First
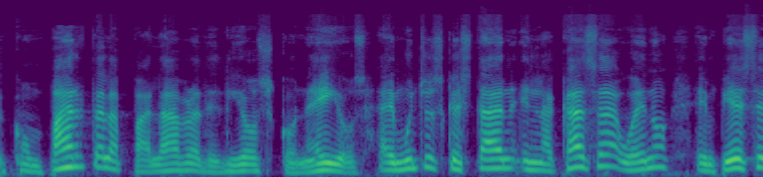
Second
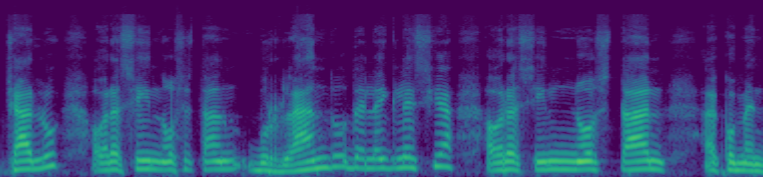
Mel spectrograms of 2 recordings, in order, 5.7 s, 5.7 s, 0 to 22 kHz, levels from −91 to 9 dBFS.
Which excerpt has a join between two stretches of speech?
first; 1 cut; at 2.7 s

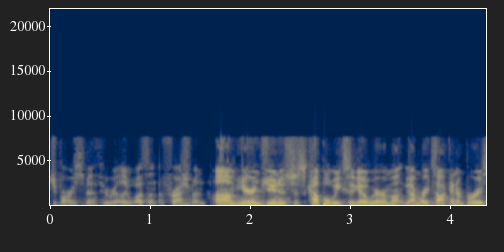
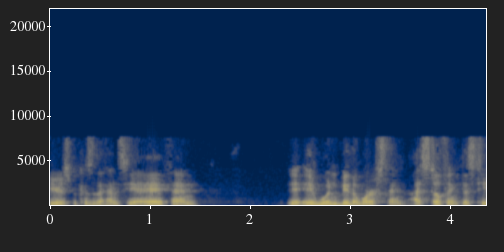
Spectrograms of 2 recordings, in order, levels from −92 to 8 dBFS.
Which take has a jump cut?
first; 1 cut; at 1.6 s

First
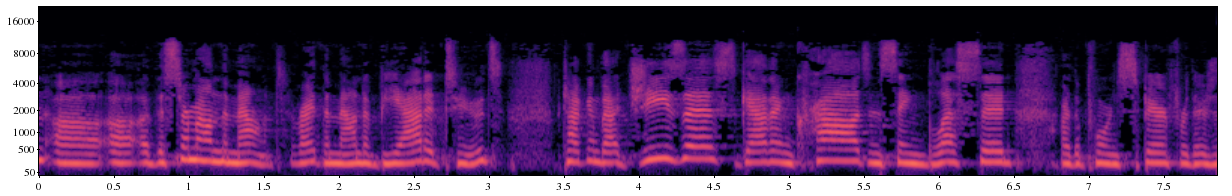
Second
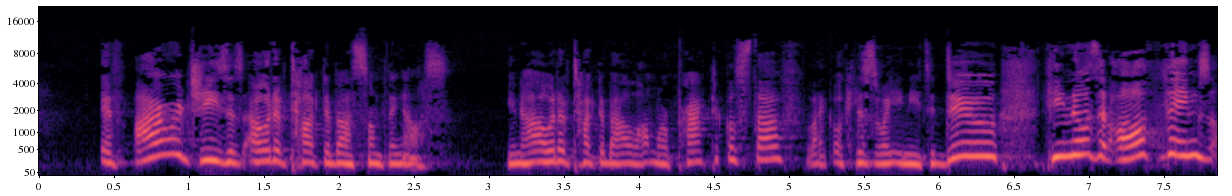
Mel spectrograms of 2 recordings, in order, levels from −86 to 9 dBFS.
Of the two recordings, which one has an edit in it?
second; 2 cuts; at 5.5 s, 6.7 s

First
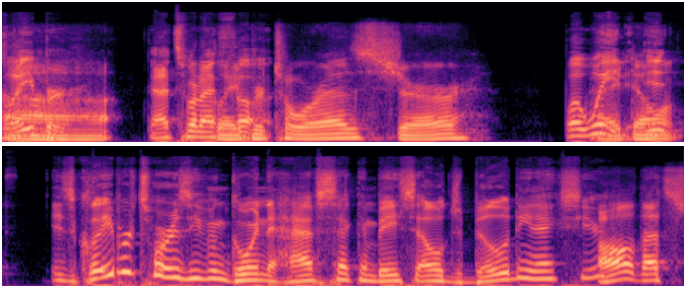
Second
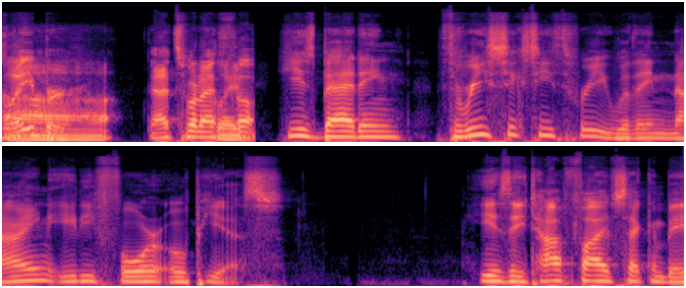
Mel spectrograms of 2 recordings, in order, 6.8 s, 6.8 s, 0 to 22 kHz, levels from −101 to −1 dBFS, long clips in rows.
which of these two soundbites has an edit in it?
second; 1 cut; at 1.2 s

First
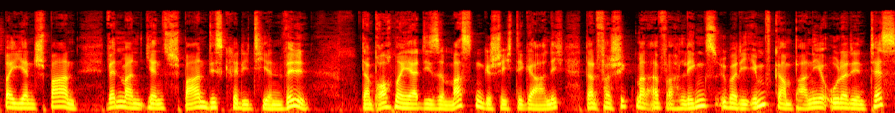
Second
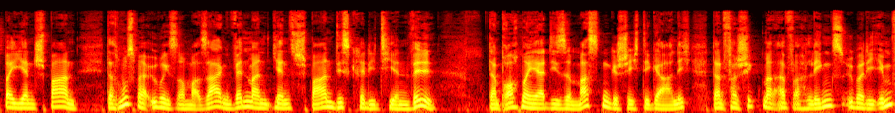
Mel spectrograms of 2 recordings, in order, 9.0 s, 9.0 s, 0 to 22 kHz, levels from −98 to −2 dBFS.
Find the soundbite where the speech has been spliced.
first; 1 cut; at 1.1 s

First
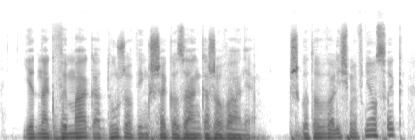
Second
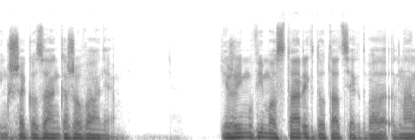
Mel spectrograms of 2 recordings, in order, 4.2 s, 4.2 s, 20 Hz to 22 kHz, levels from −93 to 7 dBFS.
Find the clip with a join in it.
first; 1 cut; at 2.9 s

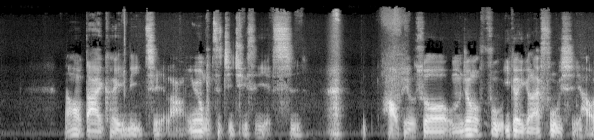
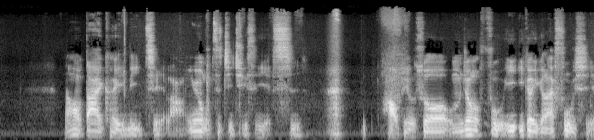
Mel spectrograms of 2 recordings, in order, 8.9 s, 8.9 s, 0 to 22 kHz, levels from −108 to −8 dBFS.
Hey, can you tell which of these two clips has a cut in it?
first; 1 cut; at 7.5 s

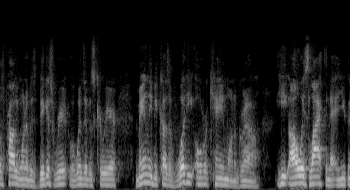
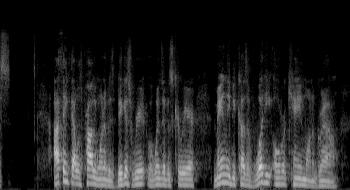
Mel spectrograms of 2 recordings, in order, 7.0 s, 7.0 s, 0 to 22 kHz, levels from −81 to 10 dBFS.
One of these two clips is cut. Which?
first; 1 cut; at 5.5 s

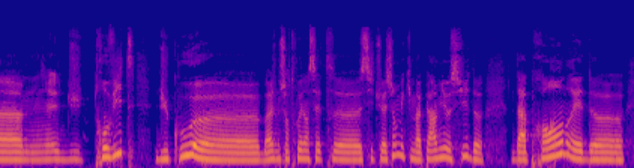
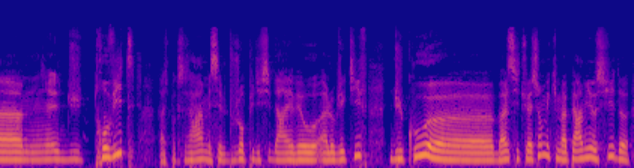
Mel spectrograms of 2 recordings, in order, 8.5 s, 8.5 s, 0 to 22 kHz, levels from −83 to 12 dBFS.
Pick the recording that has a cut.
second; 3 cuts; at 1.9 s, 5.1 s, 6.8 s

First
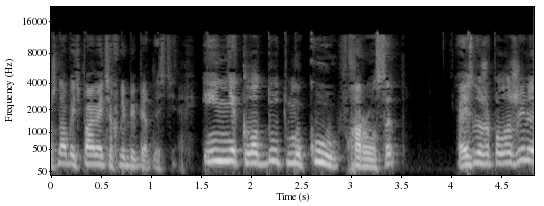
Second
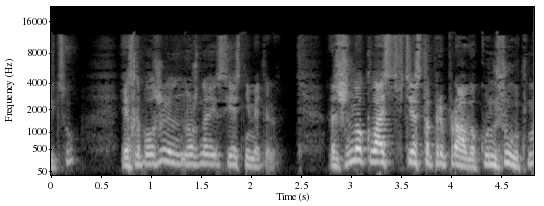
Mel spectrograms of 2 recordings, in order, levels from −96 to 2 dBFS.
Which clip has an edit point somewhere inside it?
first; 1 cut; at 1.4 s

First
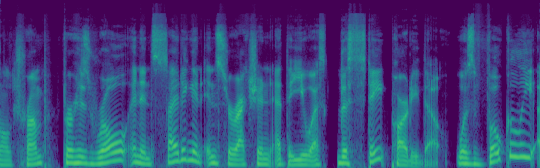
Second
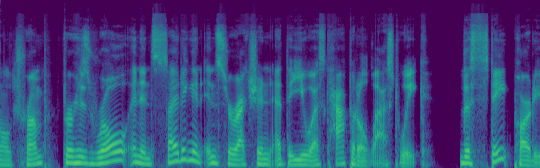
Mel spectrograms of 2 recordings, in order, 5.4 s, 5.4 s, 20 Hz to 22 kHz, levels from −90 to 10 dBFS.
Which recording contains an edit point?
first; 1 cut; at 3.3 s

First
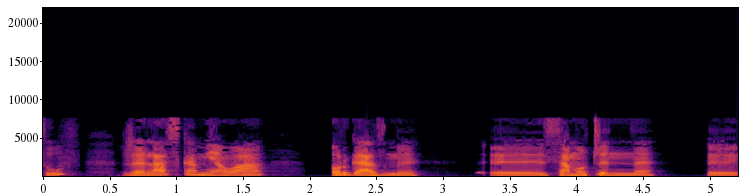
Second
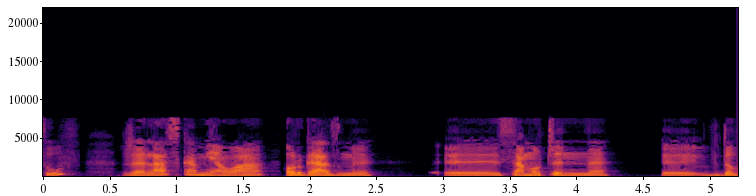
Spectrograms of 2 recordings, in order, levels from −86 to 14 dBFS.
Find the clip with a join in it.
second; 1 cut; at 1.8 s

